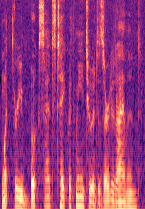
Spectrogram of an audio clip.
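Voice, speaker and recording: A man's voice: on the low side, moderate pace, dark tone, slightly rough. A man playing a sarcastic, jaded supervillain in a scripted roleplay audio drama, with a dry, taunting way of talking to an old rival. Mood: annoyed, sarcastic.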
